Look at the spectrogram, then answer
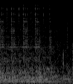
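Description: A sewing machine hums in a steady, continuous whir while stitching pockets onto the sides of a skirt, faint and even with no pauses.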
